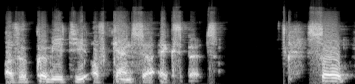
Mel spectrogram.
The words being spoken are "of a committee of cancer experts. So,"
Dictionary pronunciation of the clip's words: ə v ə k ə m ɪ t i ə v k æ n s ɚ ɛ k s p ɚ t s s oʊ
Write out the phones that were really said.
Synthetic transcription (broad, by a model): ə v ə k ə m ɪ t i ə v k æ n s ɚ ɛ k s p ɚ t s s oʊ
